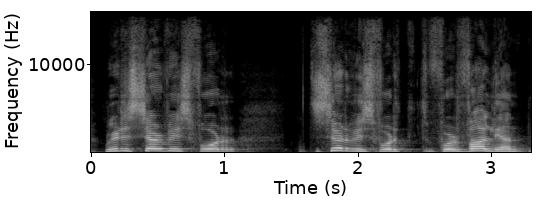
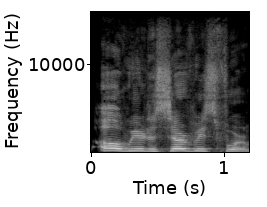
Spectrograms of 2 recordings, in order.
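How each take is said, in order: First: Thick mock Polish accent, high and loud; heavier Polish accent. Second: High, loud imitation Polish accent. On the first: Service people introducing themselves, thick mock Polish accent. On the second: Service people arriving at the house, mock Polish accent. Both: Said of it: "with way heavier Polish accent".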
